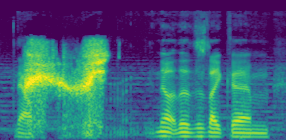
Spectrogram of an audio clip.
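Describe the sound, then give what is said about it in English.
A loud, shrill whistle lasting about a second, bending up and down in pitch, made by a person whistling to get somebody's attention, followed after a short pause by a softer stretch of voiced, call-like sounds. “That was me whistling with it, actually whistling”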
